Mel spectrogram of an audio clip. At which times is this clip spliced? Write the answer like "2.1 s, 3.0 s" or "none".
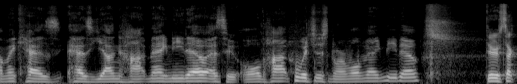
2.2 s, 2.9 s, 3.3 s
